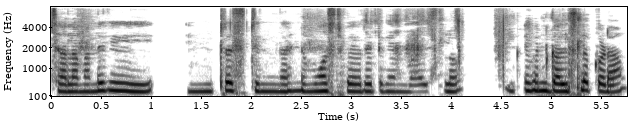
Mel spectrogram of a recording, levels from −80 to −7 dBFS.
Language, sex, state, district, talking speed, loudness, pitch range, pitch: Telugu, female, Andhra Pradesh, Anantapur, 125 wpm, -15 LUFS, 235-255 Hz, 240 Hz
